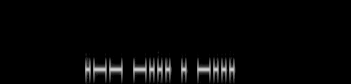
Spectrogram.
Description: Morse code, heard as a keyed tone, about 30 wpm, 700 Hz. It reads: WBEB
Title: Four Challenging Letter-Number Combinations 30wpm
